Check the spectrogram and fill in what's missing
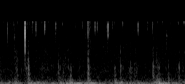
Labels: {"label": "biophony, knock croak", "recorder": "SoundTrap 300"}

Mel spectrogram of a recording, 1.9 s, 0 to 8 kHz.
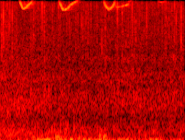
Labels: {"label": "biophony, dolphin", "recorder": "SoundTrap 500"}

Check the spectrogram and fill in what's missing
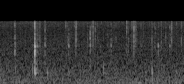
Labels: {"label": "ambient", "recorder": "HydroMoth"}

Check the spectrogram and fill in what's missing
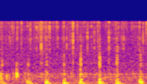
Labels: {"label": "ambient", "recorder": "HydroMoth"}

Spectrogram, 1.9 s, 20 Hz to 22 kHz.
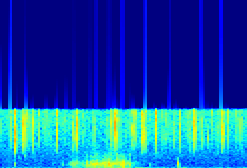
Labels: {"label": "biophony, low growl", "recorder": "SoundTrap 300"}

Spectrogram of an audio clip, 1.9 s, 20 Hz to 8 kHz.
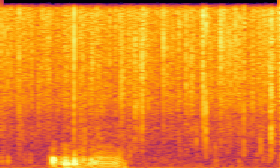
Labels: {"label": "biophony, growl", "recorder": "SoundTrap 600 or HydroMoth"}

